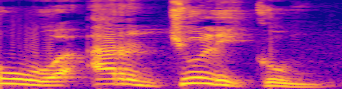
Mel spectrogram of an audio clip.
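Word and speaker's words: وَأَرْجُلِكُمْ: Sedangkan Imam Ibnu Katsir, Abu Amr, dan Hamzah membacanya dengan jer, yaitu wa arjulikum, dengan di kasroh lamnya.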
